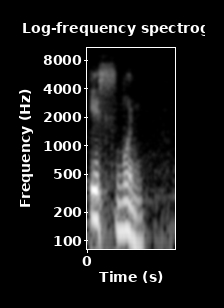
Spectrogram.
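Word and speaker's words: اسمٌ: So you would say Ismun and Ibnun.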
